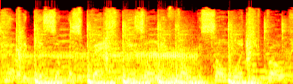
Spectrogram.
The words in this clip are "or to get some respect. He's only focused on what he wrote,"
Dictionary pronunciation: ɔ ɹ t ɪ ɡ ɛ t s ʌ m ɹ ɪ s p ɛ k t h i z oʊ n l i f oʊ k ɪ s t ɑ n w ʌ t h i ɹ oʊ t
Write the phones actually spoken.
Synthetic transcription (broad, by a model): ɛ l t ɪ ɡ ɛ t s ʌ m ɹ ɪ s p ɛ k t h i z oʊ n l i f oʊ k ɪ s ɑ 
